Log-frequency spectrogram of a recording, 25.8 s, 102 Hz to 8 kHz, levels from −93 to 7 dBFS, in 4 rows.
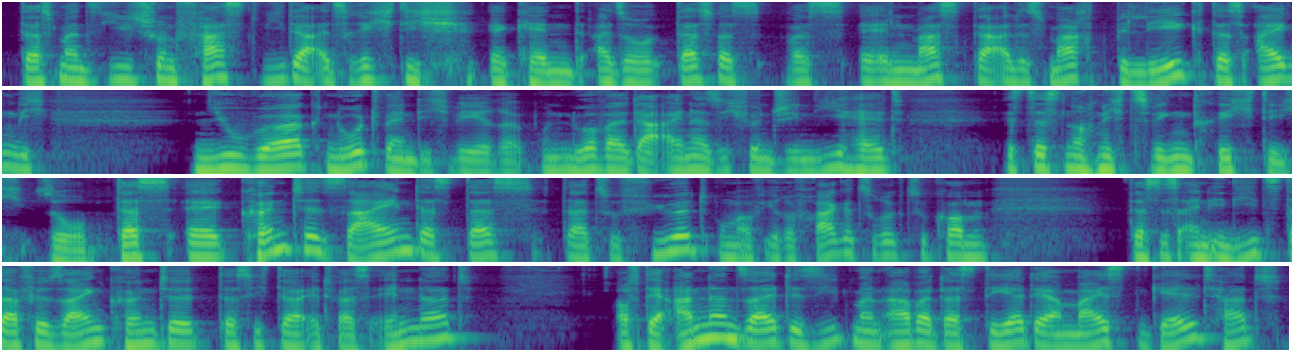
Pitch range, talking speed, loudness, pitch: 120-145 Hz, 190 wpm, -21 LUFS, 130 Hz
